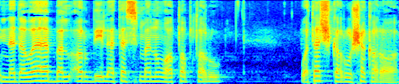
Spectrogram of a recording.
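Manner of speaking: ordinary delivery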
